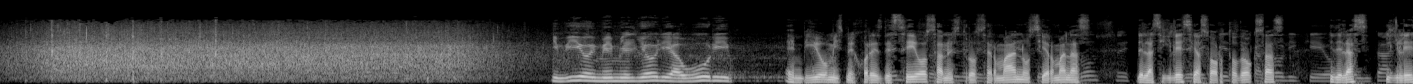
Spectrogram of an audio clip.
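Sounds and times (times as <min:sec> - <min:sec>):
crowd applause: 0:00.0 - 0:05.6
speech: 0:05.5 - 0:14.1.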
